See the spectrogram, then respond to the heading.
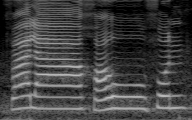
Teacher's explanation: واو ساکن سے پہلے زبر، واو لین، اس کھینچنا نہیں ہے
